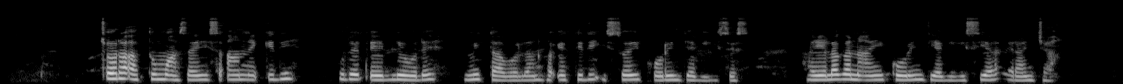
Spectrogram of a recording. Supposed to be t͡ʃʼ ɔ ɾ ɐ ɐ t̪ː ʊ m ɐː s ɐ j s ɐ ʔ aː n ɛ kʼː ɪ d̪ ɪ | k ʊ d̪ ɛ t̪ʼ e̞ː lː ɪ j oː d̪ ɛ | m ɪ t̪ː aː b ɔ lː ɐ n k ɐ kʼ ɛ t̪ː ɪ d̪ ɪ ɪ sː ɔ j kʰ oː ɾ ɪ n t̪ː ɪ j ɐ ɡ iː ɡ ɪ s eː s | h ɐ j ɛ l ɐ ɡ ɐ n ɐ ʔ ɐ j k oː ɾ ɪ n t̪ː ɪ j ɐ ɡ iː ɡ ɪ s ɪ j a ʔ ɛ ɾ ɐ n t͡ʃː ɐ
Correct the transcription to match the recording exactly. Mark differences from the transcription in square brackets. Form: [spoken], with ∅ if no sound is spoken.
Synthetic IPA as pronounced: t͡ʃʼ ɔ ɾ ɐ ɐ t̪ː ʊ m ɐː s ɐ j s ɐ ʔ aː n ɛ kʼː ɪ d̪ ɪ | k ʊ d̪ ɛ t̪ʼ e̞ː lː ɪ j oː d̪ ɛ | m ɪ t̪ː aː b ɔ lː ɐ n k ɐ kʼ ɛ t̪ː ɪ d̪ ɪ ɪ sː ɔ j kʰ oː ɾ ɪ n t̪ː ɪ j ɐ ɡ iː ɡ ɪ s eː s | h ɐ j ɛ l ɐ ɡ ɐ n ɐ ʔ ɐ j k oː ɾ ɪ n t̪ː ɪ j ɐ ɡ iː ɡ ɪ s ɪ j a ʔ ɛ ɾ ɐ n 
